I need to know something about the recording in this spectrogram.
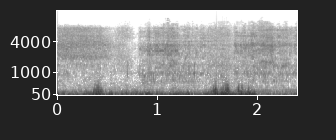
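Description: Wind buffeting the microphone: a low, uneven rumble in gusts, strongest about half a second in and again near the end.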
